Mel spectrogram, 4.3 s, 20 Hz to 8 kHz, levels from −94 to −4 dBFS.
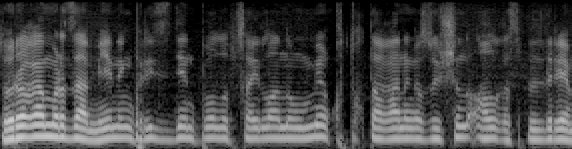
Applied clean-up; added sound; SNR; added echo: neural mask model Resemble Enhance denoiser.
